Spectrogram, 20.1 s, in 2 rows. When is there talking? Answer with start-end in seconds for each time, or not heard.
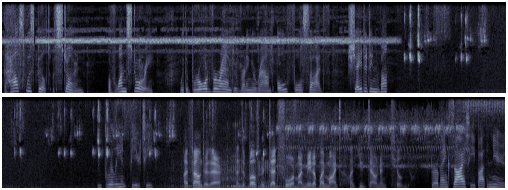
0.1-7.7, 12.0-20.1.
